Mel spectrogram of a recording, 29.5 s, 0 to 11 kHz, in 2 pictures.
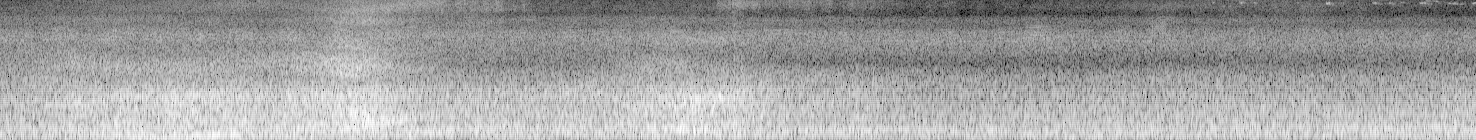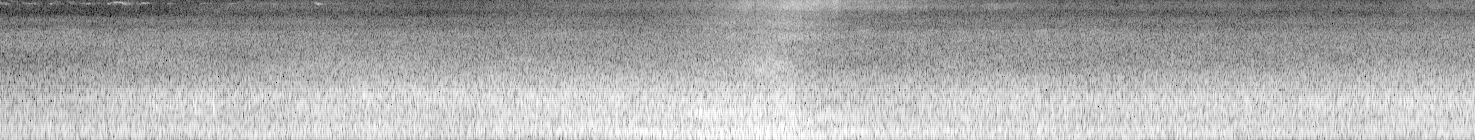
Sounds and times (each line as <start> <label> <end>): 0.0 Cars passing by 9.4
0.0 Cicada 29.5
14.3 Cars passing by 29.5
